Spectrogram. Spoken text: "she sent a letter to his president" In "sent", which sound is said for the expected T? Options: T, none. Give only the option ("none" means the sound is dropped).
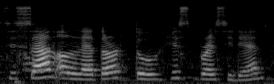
none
